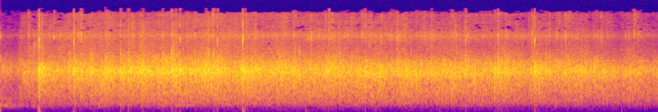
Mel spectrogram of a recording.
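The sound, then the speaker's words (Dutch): Sustained audience applause fills the whole stretch, a dense, steady clatter of many hands clapping at even loudness, with a few sharper individual claps popping out of the wash. “Wilt u mij vrouw? even een applaus geven?”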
